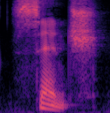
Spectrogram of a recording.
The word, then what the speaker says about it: sent: And if you put a word after that starts with the sound y, the pronunciation of sent becomes sench.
